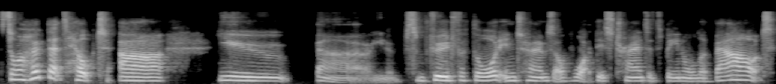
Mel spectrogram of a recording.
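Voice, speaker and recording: In an Australian accent, a woman speaks at a fairly slow pace with a fairly low pitch, ordinary pitch variation and big swings in loudness over a quiet background. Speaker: astrologer and astrology teacher. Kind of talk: casual explanatory video talk to camera; course promotion. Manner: many fillers (um, uh, you know).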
